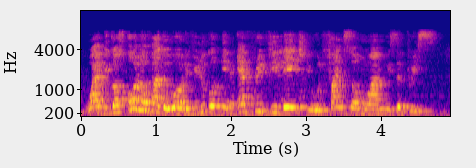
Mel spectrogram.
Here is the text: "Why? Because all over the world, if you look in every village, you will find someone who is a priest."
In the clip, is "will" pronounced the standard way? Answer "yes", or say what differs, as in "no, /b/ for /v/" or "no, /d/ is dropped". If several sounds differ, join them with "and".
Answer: yes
